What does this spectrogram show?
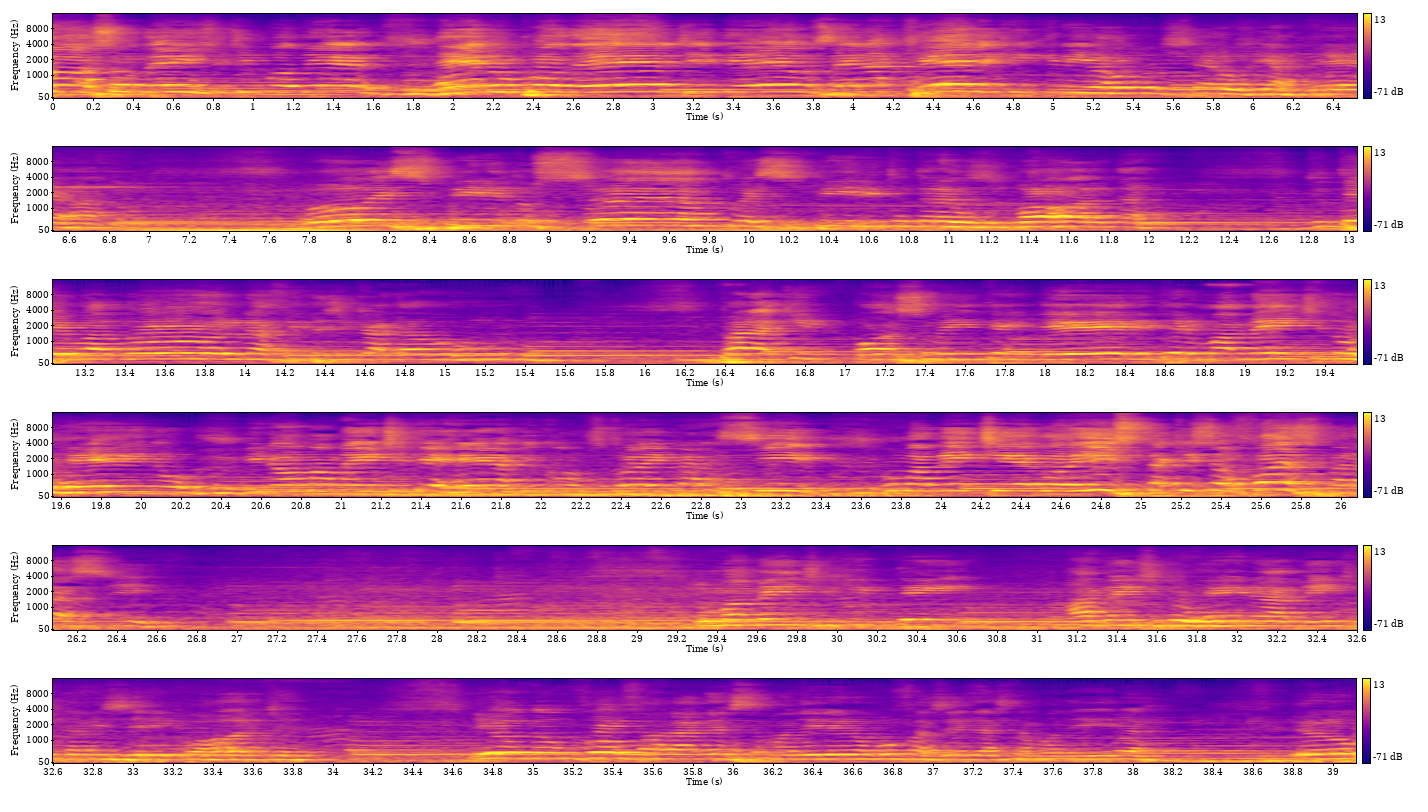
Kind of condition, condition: setting, large echoing room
